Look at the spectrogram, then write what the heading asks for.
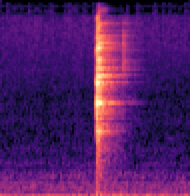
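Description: A single sharp hammer blow rings out against the concrete and steel biological shield of a Soviet nuclear reactor compartment, a brief metallic clank over a low, steady background rumble.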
